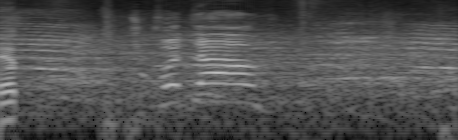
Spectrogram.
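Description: Wrestling shoes give a short squeak on the mat about a second in as a takedown is made, over the steady background noise of the arena crowd.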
